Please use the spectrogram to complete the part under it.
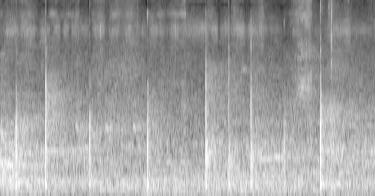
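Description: Chalk or marker tapping and scratching on a board during a chemistry lesson on carbon and its compounds, a series of short sharp strokes in irregular rhythm over quiet room noise.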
